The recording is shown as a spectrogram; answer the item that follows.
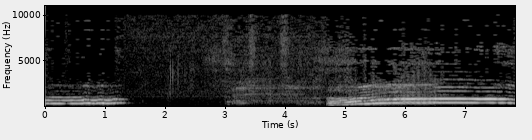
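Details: Alaskan Malamute dog comforting a crying baby: a short steady howl, a quiet gap with faint background noise, then a long howl that slides upward and holds a level, tonal pitch to the end.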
